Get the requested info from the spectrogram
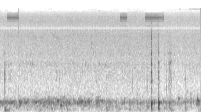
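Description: Muffled underwater noise from a camera under the sea: a steady rush of water, with a sharp click at the start and two more close together about three seconds in.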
